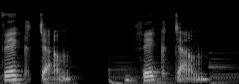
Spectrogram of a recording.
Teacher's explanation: towards the end of this word we completely fall off and the softest way to pronounce an i is the uh sound because you're barely letting out any actual vocal strain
